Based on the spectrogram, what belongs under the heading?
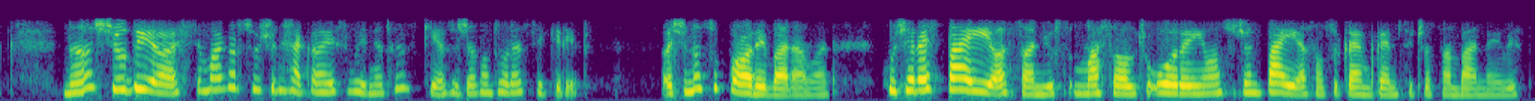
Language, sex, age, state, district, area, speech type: Kashmiri, female, 18-30, Jammu and Kashmir, Bandipora, rural, conversation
